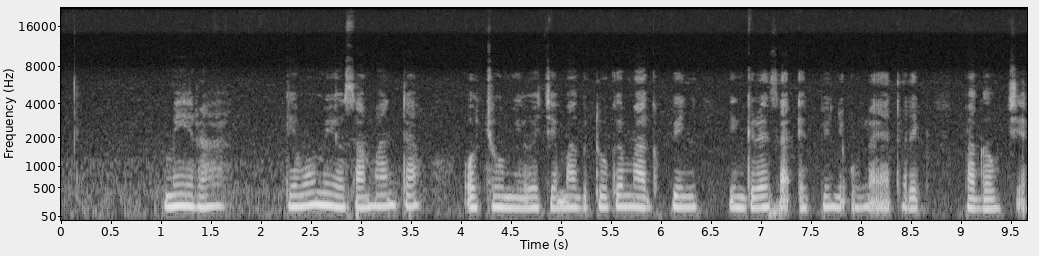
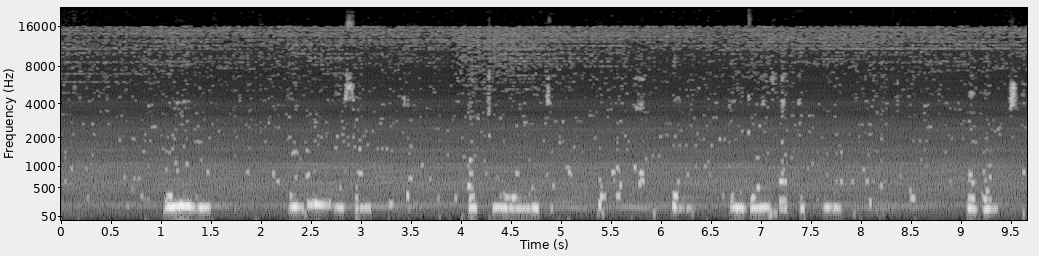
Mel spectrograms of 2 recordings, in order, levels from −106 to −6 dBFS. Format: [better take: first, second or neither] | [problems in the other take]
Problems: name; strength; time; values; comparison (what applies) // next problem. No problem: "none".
first | noise reduction (classical method spectral subtraction)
